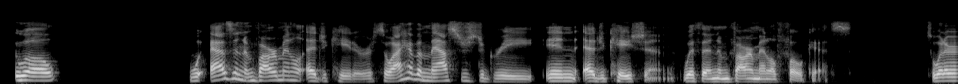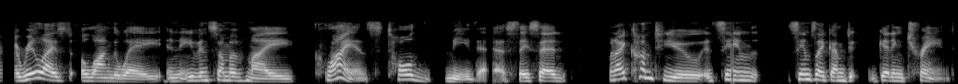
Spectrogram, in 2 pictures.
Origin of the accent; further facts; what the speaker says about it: Midwest, United States; moved away as an adult; also born or lived in California; where I grew up in the Midwest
